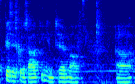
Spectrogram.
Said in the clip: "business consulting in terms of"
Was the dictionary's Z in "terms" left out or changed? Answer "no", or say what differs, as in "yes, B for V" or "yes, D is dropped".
yes, Z is dropped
